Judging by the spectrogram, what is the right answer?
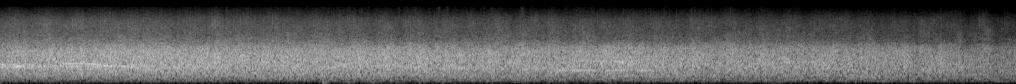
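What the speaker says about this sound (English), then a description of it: "can we please have one more round of applause for them?" A middle school choir concert audience claps in sustained, dense applause that tapers slightly toward the end.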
